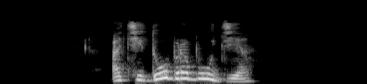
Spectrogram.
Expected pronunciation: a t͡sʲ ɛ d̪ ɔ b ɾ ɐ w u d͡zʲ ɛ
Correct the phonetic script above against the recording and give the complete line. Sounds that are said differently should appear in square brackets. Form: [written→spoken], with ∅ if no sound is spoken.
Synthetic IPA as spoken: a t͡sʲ [ɛ→i] d̪ ɔ b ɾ ɐ [w→b] u d͡zʲ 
